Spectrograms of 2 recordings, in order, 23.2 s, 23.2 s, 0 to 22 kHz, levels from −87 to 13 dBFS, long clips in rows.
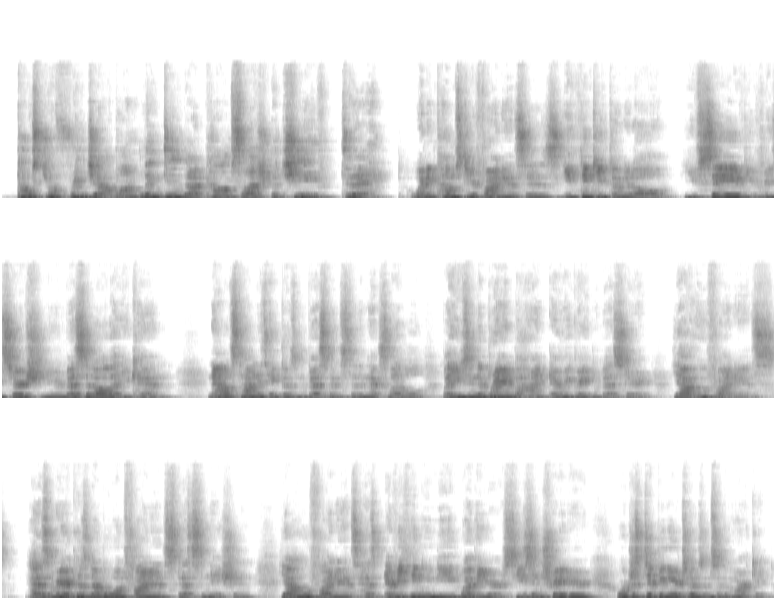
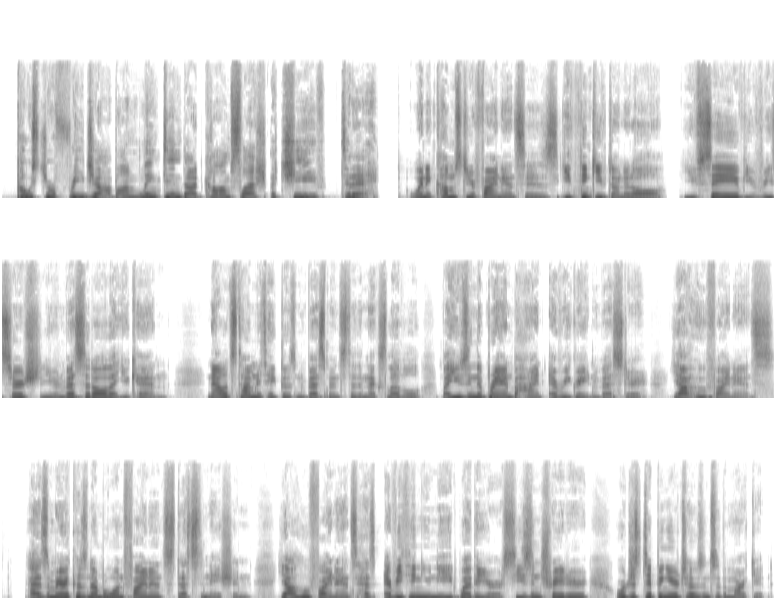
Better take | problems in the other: second | room echo; noticeable; dies away in 0.3 s // off-mic speech; far

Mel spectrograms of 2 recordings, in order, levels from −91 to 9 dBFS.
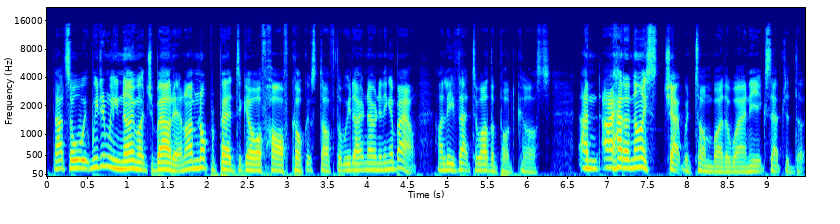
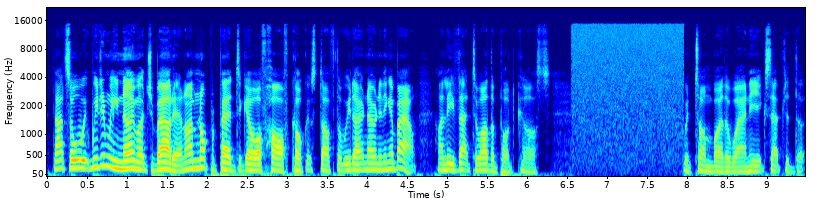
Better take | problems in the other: first | audio cutting out; filled with static; at 6.5 s for 1.5 s

